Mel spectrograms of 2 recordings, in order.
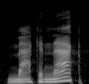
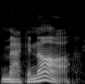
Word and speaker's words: Mackinac: It is also pronounced Mackinac. Now, to add to the weirdness, Mackinac Bridge does have one end in Mackinac City. And yes, that is spelled with a W. Maybe they should pronounce Mackinac City as Mackinac.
